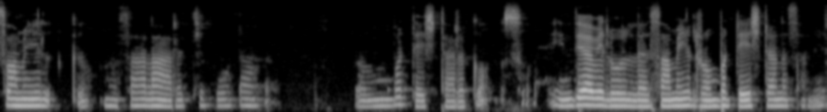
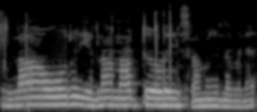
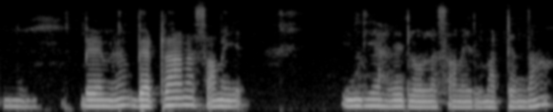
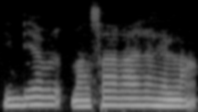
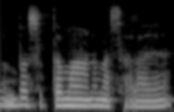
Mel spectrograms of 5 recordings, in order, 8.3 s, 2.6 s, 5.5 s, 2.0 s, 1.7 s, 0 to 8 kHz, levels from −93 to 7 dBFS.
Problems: low volume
